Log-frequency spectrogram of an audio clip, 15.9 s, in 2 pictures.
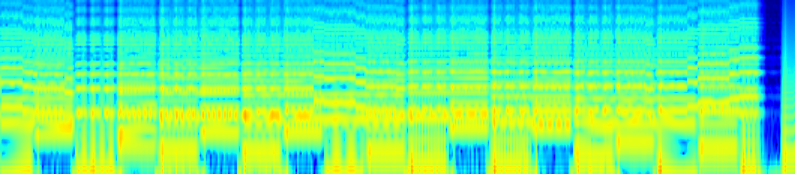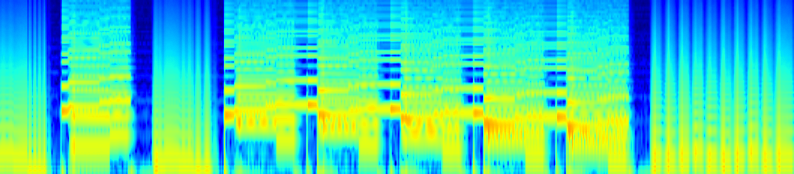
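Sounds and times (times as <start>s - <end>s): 
MOS6581R4 chip music: 0.0s - 15.8s.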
